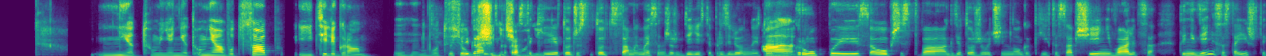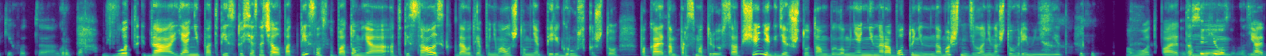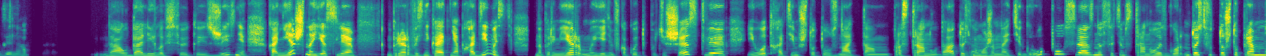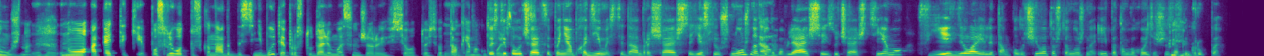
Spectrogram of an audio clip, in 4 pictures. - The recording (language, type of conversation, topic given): Russian, podcast, Как вы справляетесь с бесконечными лентами в телефоне?
- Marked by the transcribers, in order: laughing while speaking: "больше"; laugh; tapping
